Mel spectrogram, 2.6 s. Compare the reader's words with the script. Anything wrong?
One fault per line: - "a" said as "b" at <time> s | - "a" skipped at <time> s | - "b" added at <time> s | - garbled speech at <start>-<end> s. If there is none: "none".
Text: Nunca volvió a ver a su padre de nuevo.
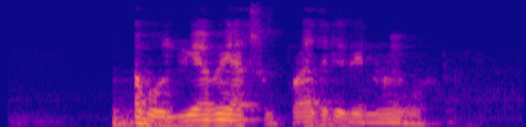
none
